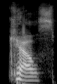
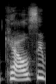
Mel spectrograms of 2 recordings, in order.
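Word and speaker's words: Kelce: super fan of the Kels brothers because we've been calling them Kelsey brothers, but I guess you pronounce their last name Kels, and I was like, no.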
